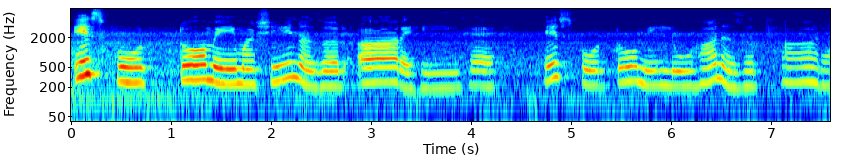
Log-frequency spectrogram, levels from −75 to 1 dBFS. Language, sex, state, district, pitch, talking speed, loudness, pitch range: Hindi, female, Madhya Pradesh, Umaria, 240 Hz, 120 wpm, -21 LUFS, 210-260 Hz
